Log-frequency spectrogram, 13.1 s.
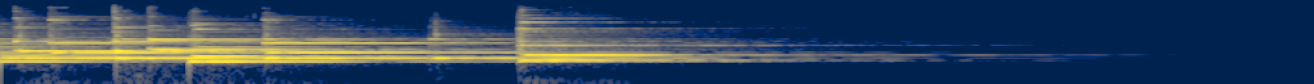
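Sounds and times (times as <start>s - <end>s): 
cute spooky Halloween song: 0.0s - 8.8s.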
